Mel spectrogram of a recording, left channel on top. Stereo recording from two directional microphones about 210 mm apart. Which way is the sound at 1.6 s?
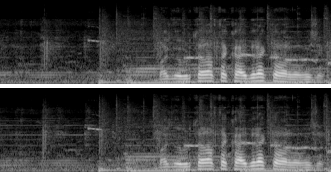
5° left (ahead or behind).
